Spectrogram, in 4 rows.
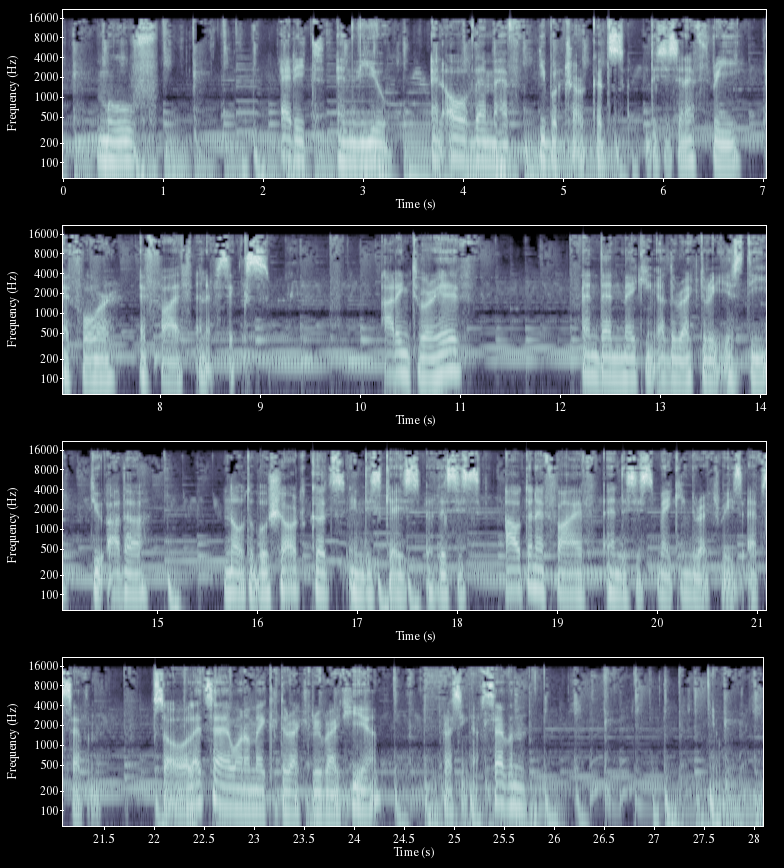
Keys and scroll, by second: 24.9 F7, 26.1-28.0 typing.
